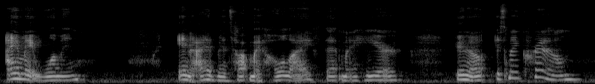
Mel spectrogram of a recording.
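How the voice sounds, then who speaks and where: A woman's voice: mid-range voice, normal speed, creaky, slight background noise. A woman in her forties talks candidly to her viewers while doing her makeup, fighting back tears. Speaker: beauty vlogger. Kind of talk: emotional get-ready-with-me talk.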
